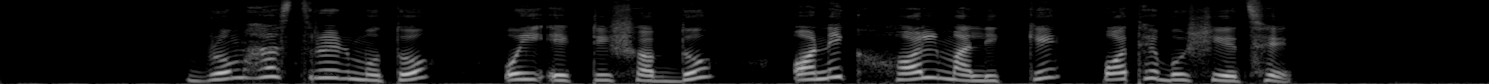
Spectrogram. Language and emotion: Bengali, neutral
